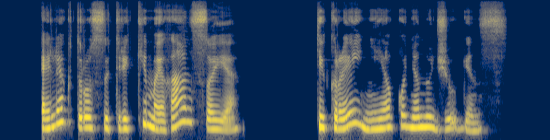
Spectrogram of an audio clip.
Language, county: Lithuanian, Kaunas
